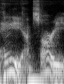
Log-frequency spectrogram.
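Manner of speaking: usual speaking voice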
